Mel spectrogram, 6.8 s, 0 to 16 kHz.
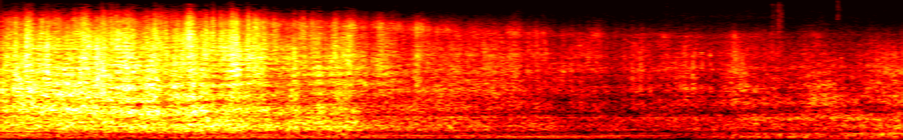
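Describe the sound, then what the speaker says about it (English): At a Shuttleworth flying display, a DH-88 Comet and an F-86 Sabre pass in formation with a loud, steady engine roar that slowly fades as they move away. "DH-88 Comet in formation with the F-86 Sabre."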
